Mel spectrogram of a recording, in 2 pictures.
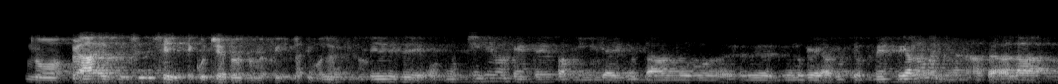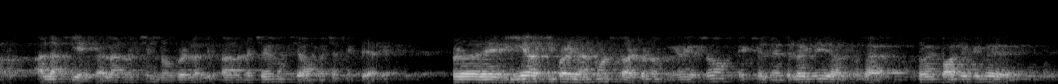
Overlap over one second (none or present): none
